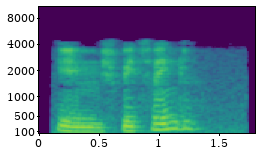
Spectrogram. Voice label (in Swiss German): "spetz winkel", alsace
